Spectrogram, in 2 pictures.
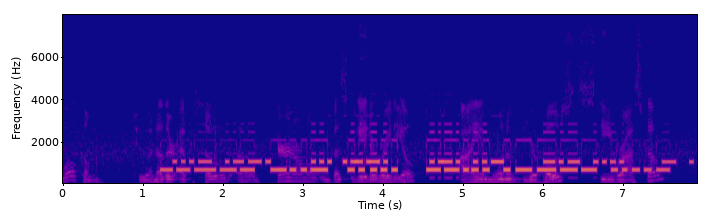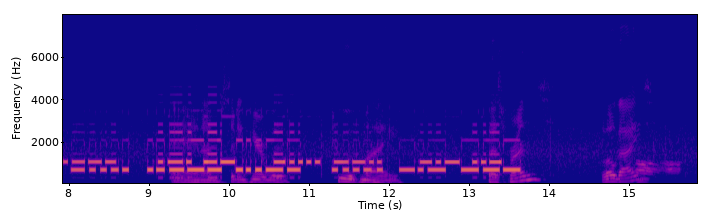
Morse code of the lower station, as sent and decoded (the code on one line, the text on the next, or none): ----- -..- ..... / --... .---- ....- / -.... ..--- ...-- / ..... -.- ---
0X5 714 623 5KO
